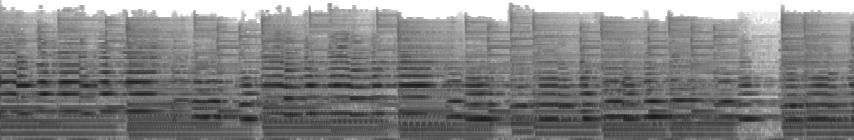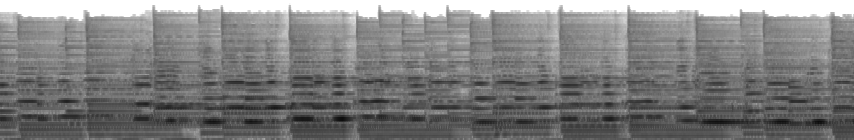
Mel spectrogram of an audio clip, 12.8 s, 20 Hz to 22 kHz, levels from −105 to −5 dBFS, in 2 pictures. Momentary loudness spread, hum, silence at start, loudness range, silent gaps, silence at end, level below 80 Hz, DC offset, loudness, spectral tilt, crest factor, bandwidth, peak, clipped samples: 7 LU; none; 0 s; 4 LU; none; 0 s; -56 dBFS; under 0.1%; -20 LUFS; -3 dB/octave; 16 dB; 17.5 kHz; -6 dBFS; under 0.1%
